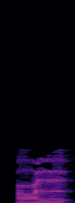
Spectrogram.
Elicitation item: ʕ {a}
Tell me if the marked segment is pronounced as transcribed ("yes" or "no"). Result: no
